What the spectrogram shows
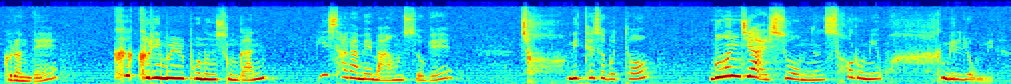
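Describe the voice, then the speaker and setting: Woman preaching a testimony story, lively up and down voice, drops to a whisper a lot. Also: high-pitched, a little slow, breathy edge. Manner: dramatic storytelling, acting out quoted voices, dropping to whispers. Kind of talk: sermon storytelling.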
